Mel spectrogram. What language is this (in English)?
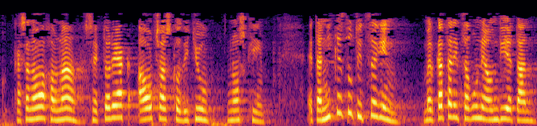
Basque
